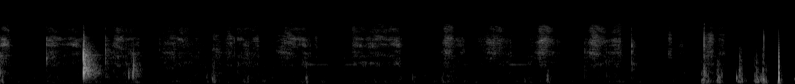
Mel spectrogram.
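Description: Fingers rub and crumble flour in a bowl with a soft rustle.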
